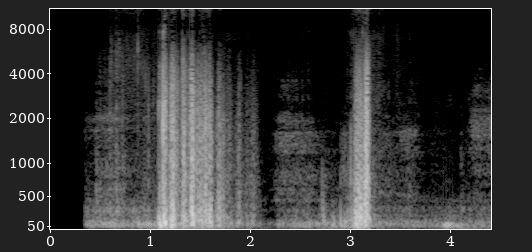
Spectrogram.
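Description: A few knocks and handling noises: a cluster of clattering knocks about a second in and one sharp knock near three seconds, over a low noisy background.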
